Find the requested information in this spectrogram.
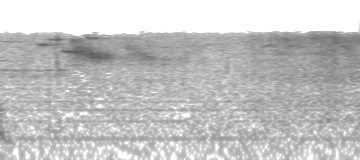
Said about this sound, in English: I hear the sweet sounds in the background there. The birds of Kauai.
